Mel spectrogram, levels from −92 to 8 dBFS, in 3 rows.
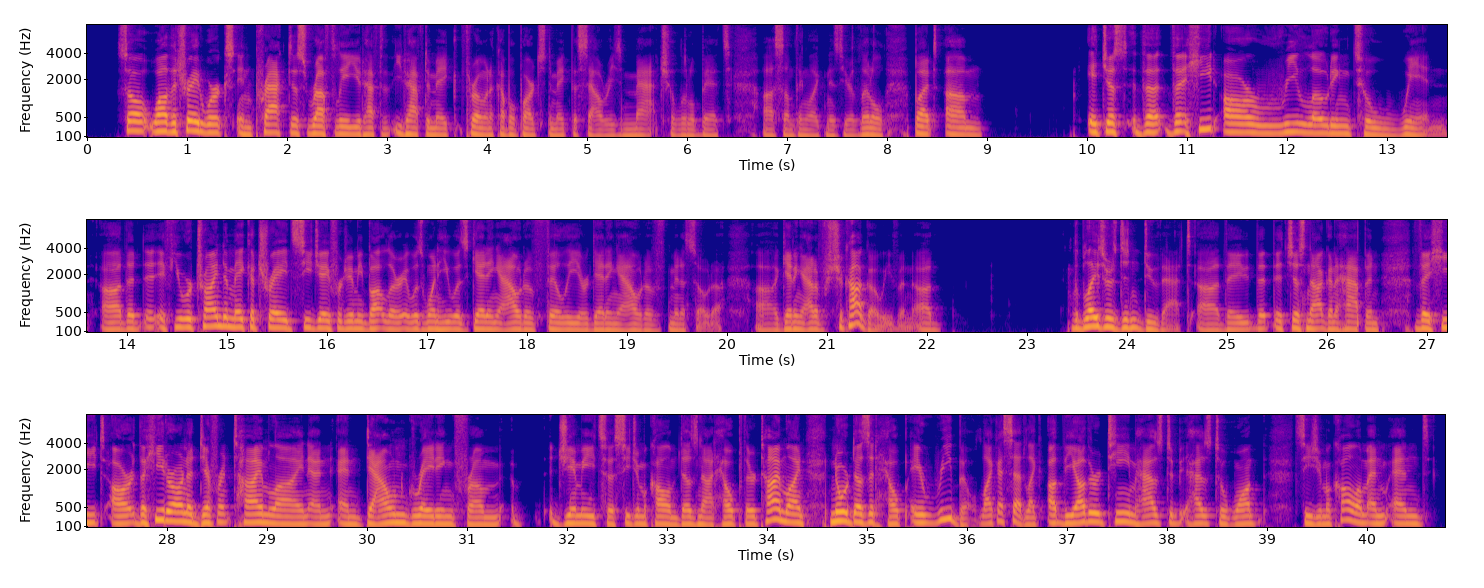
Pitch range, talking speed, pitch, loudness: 130-160 Hz, 205 wpm, 145 Hz, -23 LUFS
